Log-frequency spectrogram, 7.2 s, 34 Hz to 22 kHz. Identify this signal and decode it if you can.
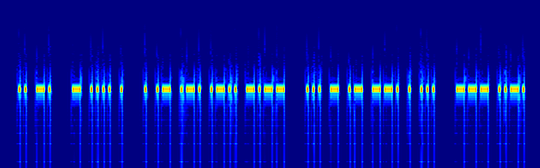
Morse code, heard as a keyed tone, about 28 wpm, 700 Hz. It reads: IN THE EARLY STAGES OF
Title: Sets of 5 Words Encore 30wpm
